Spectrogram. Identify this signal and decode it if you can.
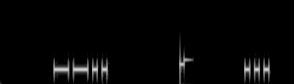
Morse code, heard as a keyed tone, about 25 wpm, 700 Hz. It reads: Z S
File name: Single Character (Letter:Number:Punctuation:Prosign) - Rapid-Fire - 25wpm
